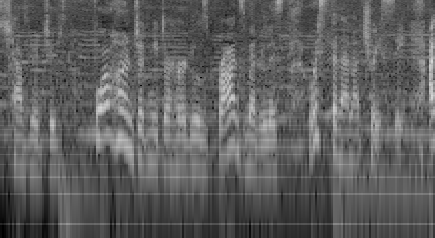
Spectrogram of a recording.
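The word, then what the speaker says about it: Ristananna: last year's World Championships 400-meter hurdles bronze medalist Ristanana Tracy. I said it right. Yes. You know, all long ways to hurt myself to pronounce her name right. Ristanana.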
